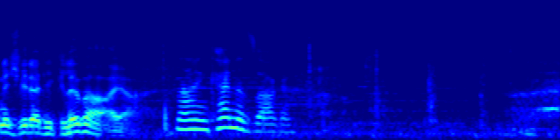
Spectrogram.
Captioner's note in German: seufzt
